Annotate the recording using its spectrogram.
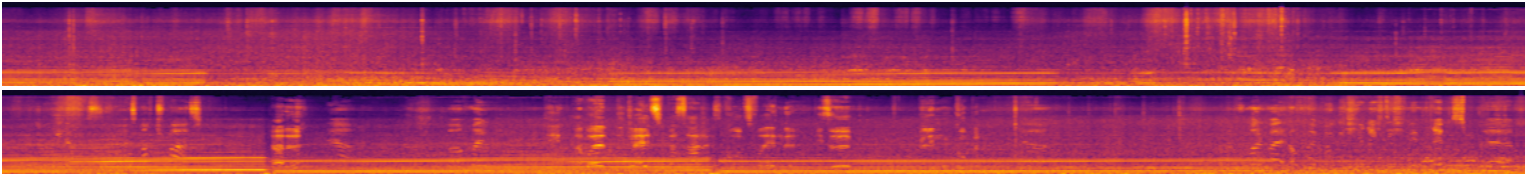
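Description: Volkswagen Golf VII R's turbocharged four-cylinder engine heard from inside the cabin at track speed. Its pitch repeatedly climbs under acceleration and drops back at gear changes and lifts for corners, over steady tyre and road noise.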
